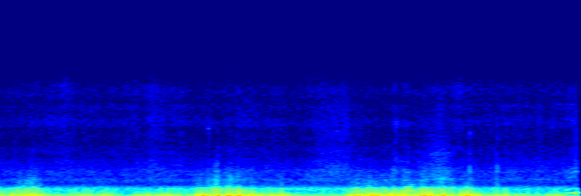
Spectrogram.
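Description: Wind buffeting a GoPro's microphone: a low rumble that rises and falls in gusts.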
